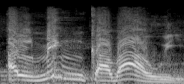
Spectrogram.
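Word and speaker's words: Al-Minangkabawi: Saya masa tengok apalah cara baca ni, alif lam mim nun kaf ba alif waw ya, rupanya lama saya baca Al-Minkabawi, Minangkabau.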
